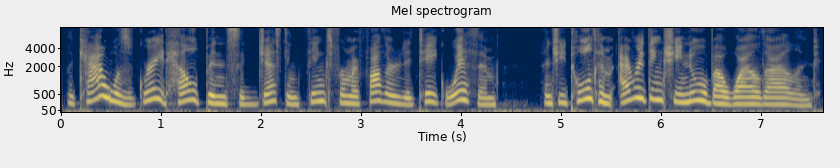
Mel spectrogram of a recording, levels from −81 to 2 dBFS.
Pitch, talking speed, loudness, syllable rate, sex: 250 Hz, 205 wpm, -16 LUFS, 4.9 syllables/s, female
